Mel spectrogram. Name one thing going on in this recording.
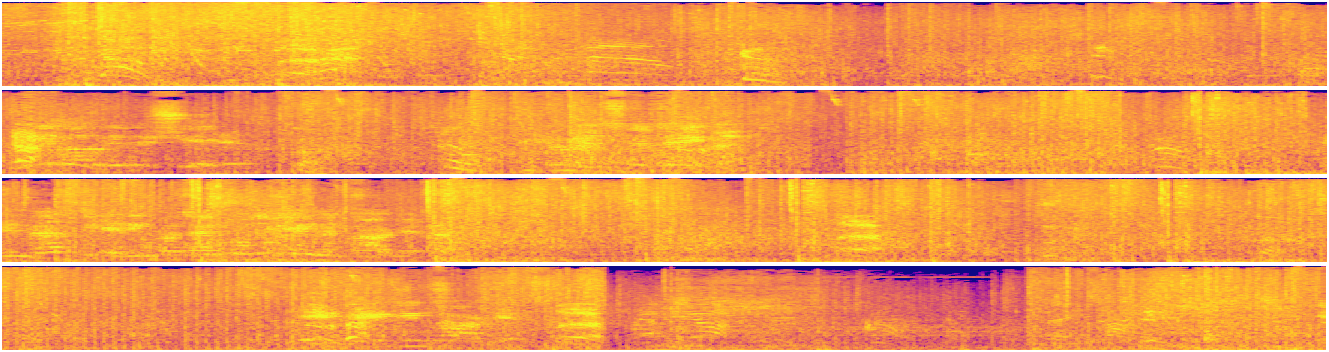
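Rapid gunfire rattles loudly in bursts.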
